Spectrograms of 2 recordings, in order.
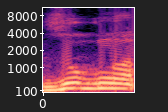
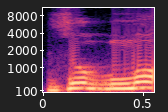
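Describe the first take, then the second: First: যুগ্ম as "jugno", n replacing m; wrong pronunciation. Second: যুগ্ম as "jugmo", m sounded; correct pronunciation. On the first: Teacher rejects a common error, n in place of m in যুগ্ম. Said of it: "যুগ্ম নয়". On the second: Teacher corrects a common error, clear m in যুগ্ম. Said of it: "আসলেই উচ্চারণ হবে কি?". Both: Shown as a demonstration.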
